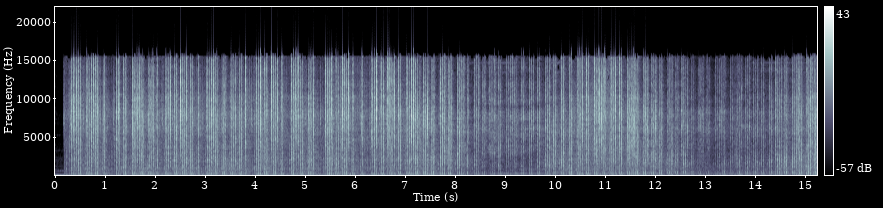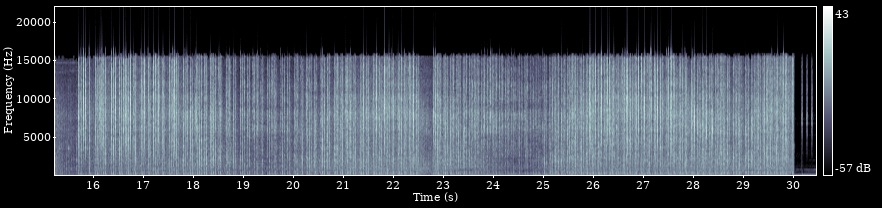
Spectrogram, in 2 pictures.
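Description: A small engine-like chugging from a DIY toy diesel locomotive, a fast run of pulses that speeds up and slows down several times.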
